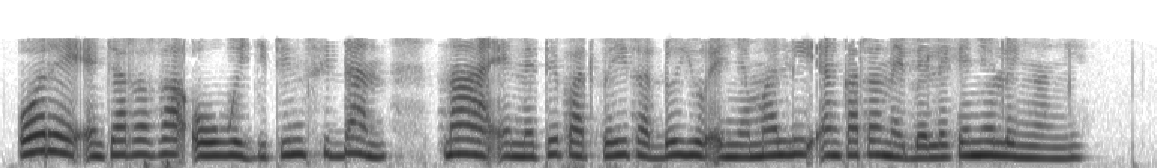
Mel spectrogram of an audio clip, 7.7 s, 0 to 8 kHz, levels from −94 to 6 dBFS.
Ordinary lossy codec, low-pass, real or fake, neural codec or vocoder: AAC, 16 kbps; 7.2 kHz; real; none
